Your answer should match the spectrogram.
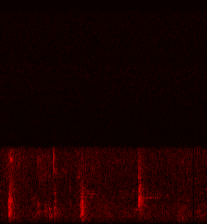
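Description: Near silence, broken by three faint, short clicks about a second apart.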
